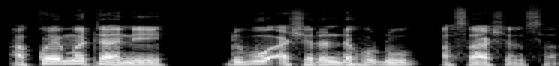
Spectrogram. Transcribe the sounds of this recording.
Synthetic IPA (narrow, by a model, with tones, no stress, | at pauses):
ʔa˨kʷa˦jmʊ˦taː˨neː˦ | dʊ˦buː˦ʔa˨ʃɪ˨ɾɪ˦nda˨ɦʊ˦ɗu˦ʔa˨saː˦ʃɛ˨nsa̰˨ʔ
